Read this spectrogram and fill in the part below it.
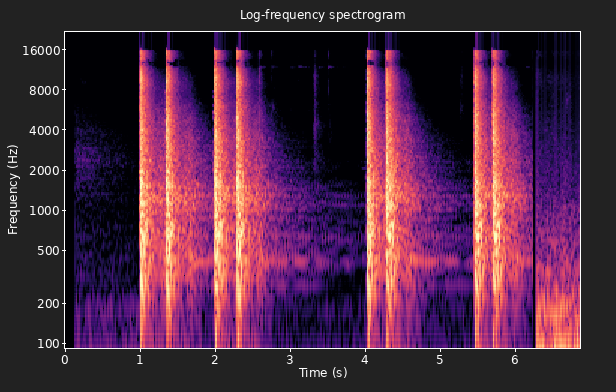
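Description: A pistol fires several loud shots that echo in an indoor range.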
